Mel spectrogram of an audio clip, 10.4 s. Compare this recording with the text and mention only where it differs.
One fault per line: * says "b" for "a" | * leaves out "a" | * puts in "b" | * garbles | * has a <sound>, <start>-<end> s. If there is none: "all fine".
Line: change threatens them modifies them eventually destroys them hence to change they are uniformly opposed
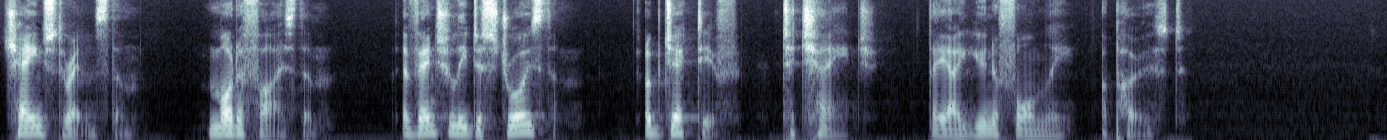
* says "objective" for "hence"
